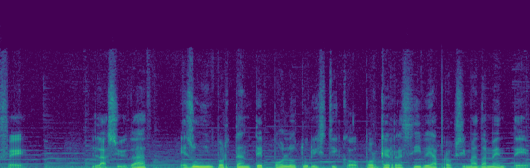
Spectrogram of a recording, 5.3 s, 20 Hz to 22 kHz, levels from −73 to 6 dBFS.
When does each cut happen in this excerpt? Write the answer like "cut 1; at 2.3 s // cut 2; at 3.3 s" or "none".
cut 1; at 1.6 s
